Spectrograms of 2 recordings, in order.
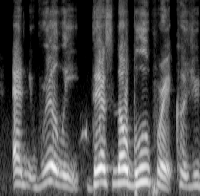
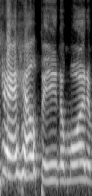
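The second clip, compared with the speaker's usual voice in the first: usual speaking voice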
